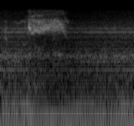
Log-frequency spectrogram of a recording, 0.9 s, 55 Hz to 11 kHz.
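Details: Great horned owls at a nest in a former Bald Eagle nest near Savannah, mother feeding her owlet early in the morning on 21 February 2022, caught by a nest camera: one brief hoarse, hissing screech against a steady electrical hum.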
